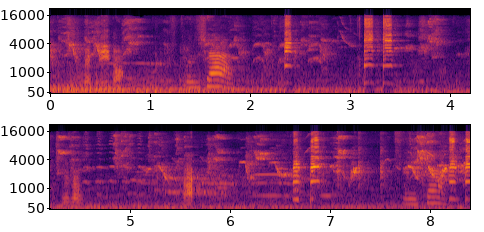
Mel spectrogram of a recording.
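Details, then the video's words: Javan myna, yellow-eyed, copying human talk such as greetings and coughs; a string of wavering, voice-like squawky phrases with sudden clicks and sharp taps between them. "Jalak kebo mata kuning ngomong kabib batuk,salam,piro,tuku pulsa."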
